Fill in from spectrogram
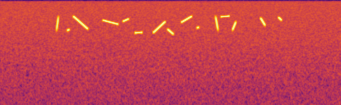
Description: Bird-like chirps. There is no code.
